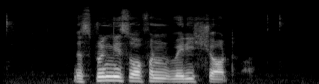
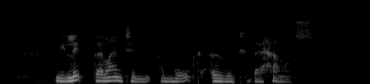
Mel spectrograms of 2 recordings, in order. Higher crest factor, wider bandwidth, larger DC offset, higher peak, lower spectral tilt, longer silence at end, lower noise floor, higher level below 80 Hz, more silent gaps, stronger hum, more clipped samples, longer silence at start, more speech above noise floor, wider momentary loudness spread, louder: about the same, 16 dB vs 20 dB; about the same, 13 kHz vs 13.5 kHz; neither; first, -4 dBFS vs -24 dBFS; about the same, -6.5 dB/octave vs -6.5 dB/octave; first, 0.95 s vs 0.6 s; second, -62 dBFS vs -67 dBFS; first, -60 dBFS vs -76 dBFS; neither; neither; neither; first, 0.75 s vs 0.2 s; first, 46 dB vs 24 dB; about the same, 15 LU vs 16 LU; first, -17 LUFS vs -44 LUFS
